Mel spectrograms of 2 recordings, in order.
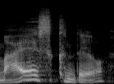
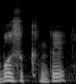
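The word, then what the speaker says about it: Maersk: 우리는 덴마크 하면 머스크라는 역으로 하면 마에스크인데요 덴마크식으로 하면 머스크인데 일란 머스크하고 발음이 똑같은데 이게 테슬라하고는 아무 관계도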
